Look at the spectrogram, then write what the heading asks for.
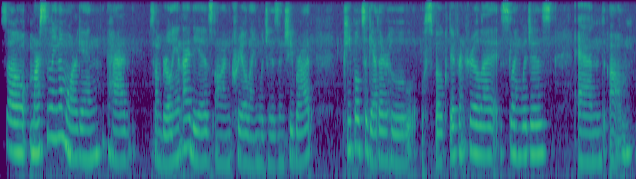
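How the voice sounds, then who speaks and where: Female presenter, Jamaican Patois native speaker, lowish pitch, explanatory lecture delivery, dull recording with faint noise. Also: slow pace, a little mellow.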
